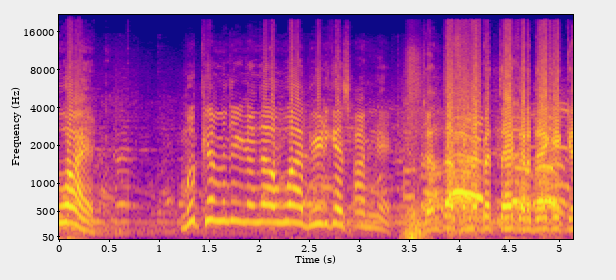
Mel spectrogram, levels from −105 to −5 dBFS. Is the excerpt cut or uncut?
cut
